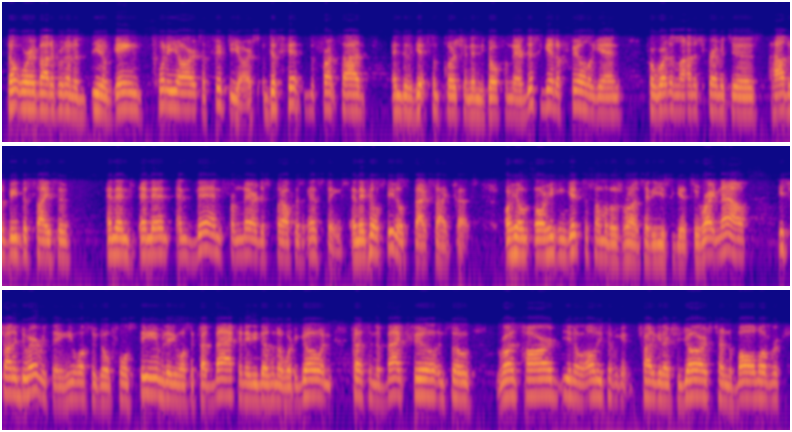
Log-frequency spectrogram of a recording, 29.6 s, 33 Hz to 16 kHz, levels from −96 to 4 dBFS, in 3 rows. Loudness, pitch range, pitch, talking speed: -26 LUFS, 125-150 Hz, 135 Hz, 270 wpm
